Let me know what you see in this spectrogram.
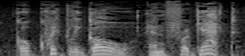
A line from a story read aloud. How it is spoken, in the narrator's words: the poppy on her breast, with drooping head uplifted, softly cried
